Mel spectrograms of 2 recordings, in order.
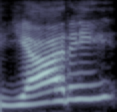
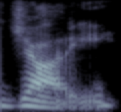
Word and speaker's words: Yari: I I respond to yachty and I I respond to jotty so I understand my parents um were very creative um and the pronunciation of my name um so I I respond to either all right well if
